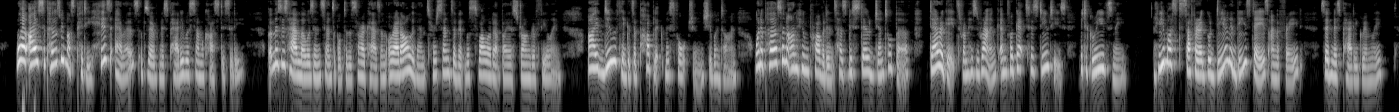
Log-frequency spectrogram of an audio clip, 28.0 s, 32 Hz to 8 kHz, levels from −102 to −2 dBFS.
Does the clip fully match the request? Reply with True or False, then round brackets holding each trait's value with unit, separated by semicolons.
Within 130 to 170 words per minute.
False (180 wpm)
